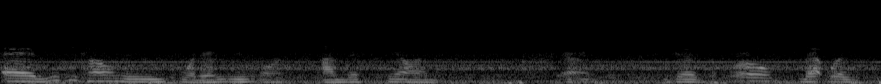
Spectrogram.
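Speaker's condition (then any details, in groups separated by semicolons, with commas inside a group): Parkinson's; speech impediment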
